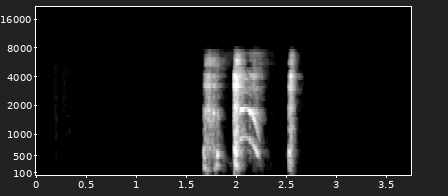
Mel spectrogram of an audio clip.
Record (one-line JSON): {"cough_length": "3.8 s", "cough_amplitude": 28502, "cough_signal_mean_std_ratio": 0.24, "survey_phase": "beta (2021-08-13 to 2022-03-07)", "age": "18-44", "gender": "Female", "wearing_mask": "No", "symptom_cough_any": true, "symptom_runny_or_blocked_nose": true, "symptom_sore_throat": true, "symptom_fatigue": true, "symptom_change_to_sense_of_smell_or_taste": true, "symptom_onset": "3 days", "smoker_status": "Never smoked", "respiratory_condition_asthma": false, "respiratory_condition_other": false, "recruitment_source": "Test and Trace", "submission_delay": "2 days", "covid_test_result": "Positive", "covid_test_method": "RT-qPCR", "covid_ct_value": 23.3, "covid_ct_gene": "N gene"}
